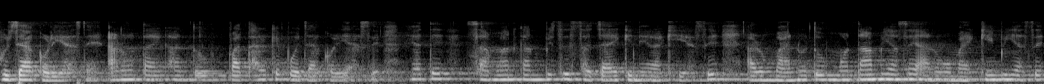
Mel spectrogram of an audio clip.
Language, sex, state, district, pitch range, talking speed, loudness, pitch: Nagamese, female, Nagaland, Dimapur, 195-230 Hz, 150 wpm, -20 LUFS, 215 Hz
